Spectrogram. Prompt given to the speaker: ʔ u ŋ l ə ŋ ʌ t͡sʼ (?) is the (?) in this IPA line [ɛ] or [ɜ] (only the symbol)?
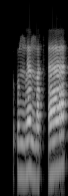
ɜ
